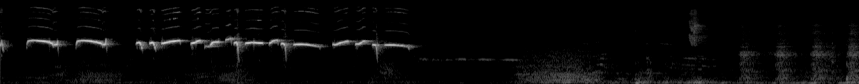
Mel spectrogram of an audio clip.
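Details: Basic song (kicau dasar) of a thick-billed white-eye from East Nusa Tenggara: a four-second series of loud, rapid, sweet whistled notes, then quiet with faint rustling and soft knocking sounds.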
